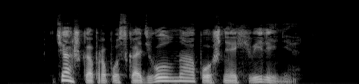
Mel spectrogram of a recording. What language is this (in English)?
Belarusian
